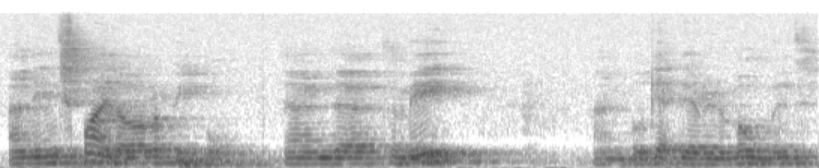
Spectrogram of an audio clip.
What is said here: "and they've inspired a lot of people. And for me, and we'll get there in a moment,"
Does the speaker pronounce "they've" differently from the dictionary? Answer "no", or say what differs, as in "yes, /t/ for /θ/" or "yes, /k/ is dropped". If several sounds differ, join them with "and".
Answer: yes, /v/ is dropped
